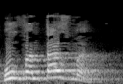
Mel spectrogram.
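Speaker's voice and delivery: a high, slow, hammed-up cry of fright; frightened cry. Disciples in the boat seeing a ghost, mock frightened cry. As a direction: act out the disciples' scared outburst. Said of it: "y gritaron de miedo".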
